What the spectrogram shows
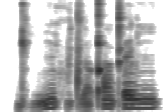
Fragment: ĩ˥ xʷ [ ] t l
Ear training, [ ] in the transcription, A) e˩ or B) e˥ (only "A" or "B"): A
